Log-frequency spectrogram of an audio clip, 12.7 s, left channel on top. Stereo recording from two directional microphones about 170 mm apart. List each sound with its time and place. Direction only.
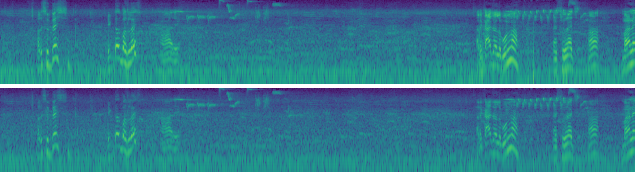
0.7 s speech: 30° right (ahead or behind)
2.2 s speech: 20° right (ahead or behind)
3.2 s chirp: centre (ahead or behind)
9.5 s speech: 15° right (ahead or behind)
10.3 s speech: centre (ahead or behind)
